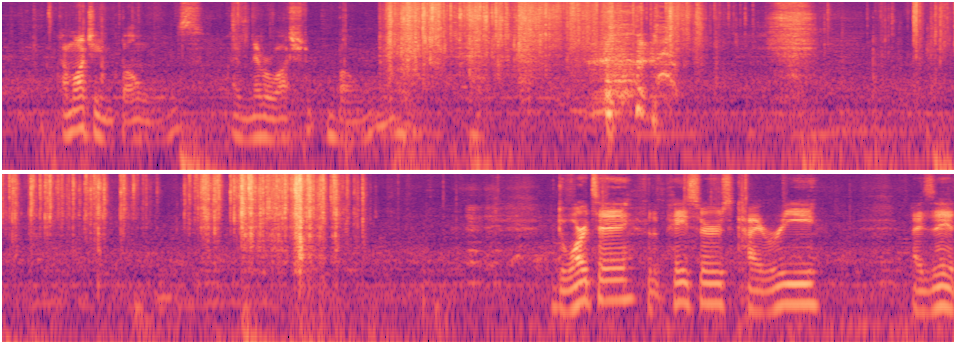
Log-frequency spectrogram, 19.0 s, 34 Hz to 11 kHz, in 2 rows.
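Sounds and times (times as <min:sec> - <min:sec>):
foil pack tearing and crinkling: 0:03.8 - 0:07.6, 0:08.2 - 0:13.2
person clearing throat: 0:05.8 - 0:06.9.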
